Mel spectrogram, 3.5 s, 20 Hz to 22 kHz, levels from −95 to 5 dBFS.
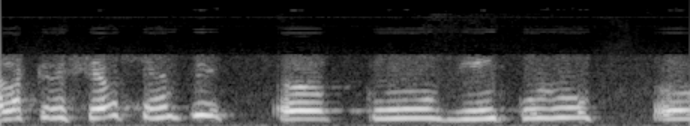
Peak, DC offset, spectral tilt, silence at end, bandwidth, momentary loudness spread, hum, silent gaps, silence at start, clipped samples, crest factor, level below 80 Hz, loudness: -2 dBFS; under 0.1%; -7.5 dB/octave; 0 s; 3.8 kHz; 7 LU; none; none; 0 s; under 0.1%; 14 dB; -54 dBFS; -16 LUFS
